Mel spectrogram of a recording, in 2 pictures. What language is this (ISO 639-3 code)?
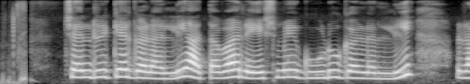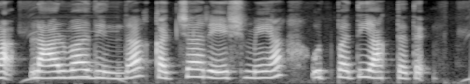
kan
